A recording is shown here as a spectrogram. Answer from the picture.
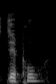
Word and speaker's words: Dipple: said hi my name's Dipple and she looked at me and said nipple I said no no it's like nipple but it's spelled with a d and she went oh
